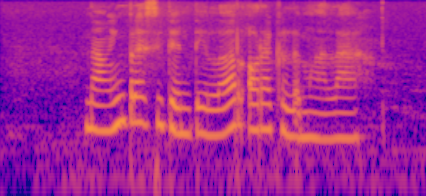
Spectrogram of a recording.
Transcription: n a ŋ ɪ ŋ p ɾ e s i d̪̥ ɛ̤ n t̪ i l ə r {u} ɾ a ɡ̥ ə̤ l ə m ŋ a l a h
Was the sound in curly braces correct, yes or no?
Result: no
